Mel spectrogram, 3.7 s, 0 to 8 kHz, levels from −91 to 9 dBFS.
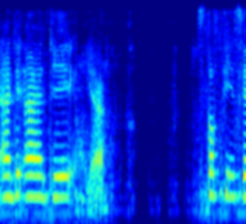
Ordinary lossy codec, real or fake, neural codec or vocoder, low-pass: Opus, 16 kbps; fake; codec, 16 kHz, 4.8 kbps, FACodec; 7.2 kHz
